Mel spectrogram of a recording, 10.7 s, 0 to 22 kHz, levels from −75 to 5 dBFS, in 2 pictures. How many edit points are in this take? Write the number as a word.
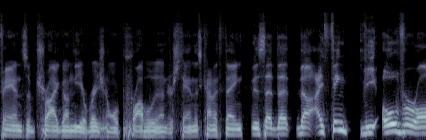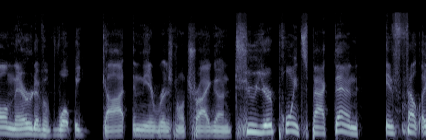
two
